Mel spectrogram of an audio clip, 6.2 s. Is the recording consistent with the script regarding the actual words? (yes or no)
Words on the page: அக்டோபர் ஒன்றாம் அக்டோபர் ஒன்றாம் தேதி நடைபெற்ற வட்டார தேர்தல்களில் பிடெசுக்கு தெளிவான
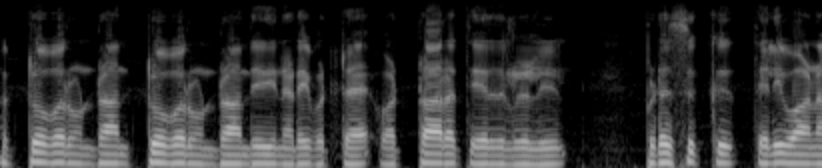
yes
